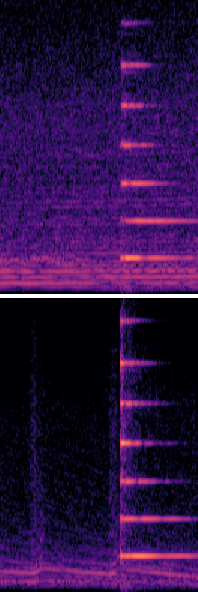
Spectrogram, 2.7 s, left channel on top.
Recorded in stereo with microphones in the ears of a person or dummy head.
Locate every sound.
1.6 s a piano: 80° right, 1.0 m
